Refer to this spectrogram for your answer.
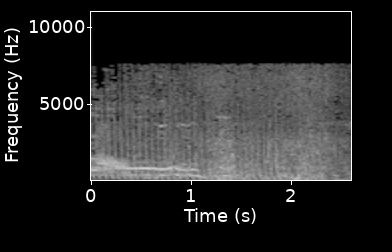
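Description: A loud, sustained blast of sci-fi laser fire from a cannon, standard defensive anti-theft equipment, tears through a roof, whining tones sliding downward over a dense roar of crackling, rumbling destruction that barely fades across the whole moment.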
